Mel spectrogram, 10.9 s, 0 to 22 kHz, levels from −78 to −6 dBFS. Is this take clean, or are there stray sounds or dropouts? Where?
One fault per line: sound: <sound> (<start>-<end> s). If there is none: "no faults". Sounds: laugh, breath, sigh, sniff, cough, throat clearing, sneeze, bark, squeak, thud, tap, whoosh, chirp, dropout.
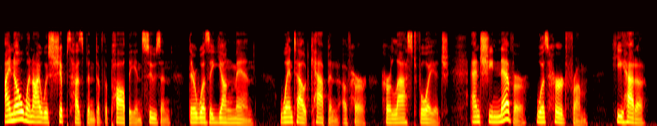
sound: dropout (2.1-2.2 s)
